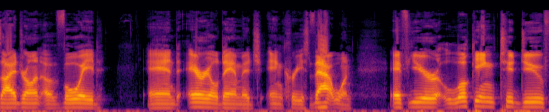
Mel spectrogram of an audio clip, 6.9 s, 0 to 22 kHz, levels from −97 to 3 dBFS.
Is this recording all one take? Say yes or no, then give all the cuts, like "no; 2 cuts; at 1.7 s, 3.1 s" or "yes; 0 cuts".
no; 1 cut; at 3.9 s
